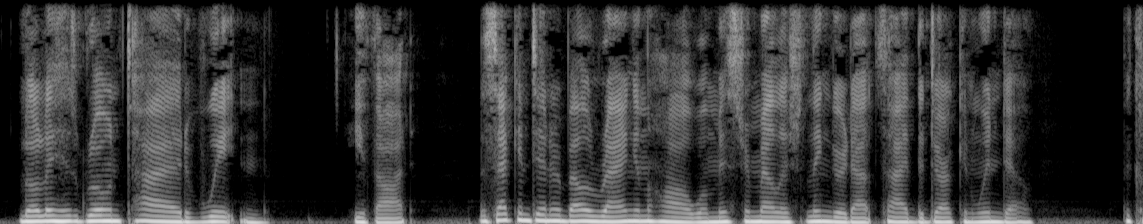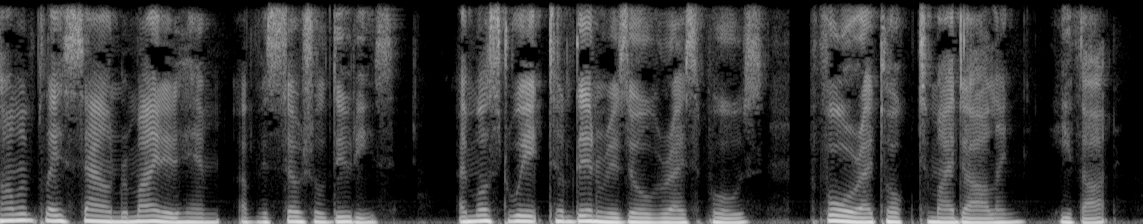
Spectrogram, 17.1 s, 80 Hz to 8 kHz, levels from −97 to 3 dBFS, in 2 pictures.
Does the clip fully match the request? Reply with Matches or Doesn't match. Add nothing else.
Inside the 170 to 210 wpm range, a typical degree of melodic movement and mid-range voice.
Matches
